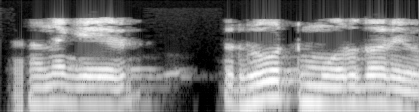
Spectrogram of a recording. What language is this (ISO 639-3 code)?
kan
